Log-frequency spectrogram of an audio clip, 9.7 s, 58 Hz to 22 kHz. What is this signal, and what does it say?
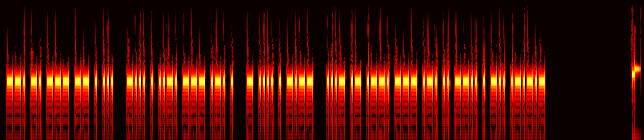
Morse code, heard as a keyed tone, about 40 wpm, 700 Hz. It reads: GNOMES BEFORE THEY VAPORIZED.
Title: Pangram Challenge v2 - 40wpm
